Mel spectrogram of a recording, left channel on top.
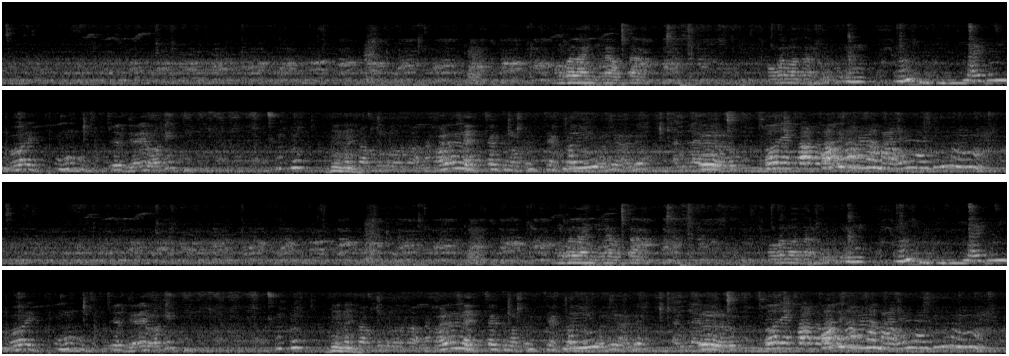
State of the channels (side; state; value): both; normal; correlation 0.78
